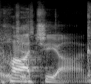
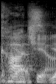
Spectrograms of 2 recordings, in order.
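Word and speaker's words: Khachiyan: I think the emphasis is on the first syllable. – Kachayan. – Kachayan. – Yes, you're right. So it's rape apologist Anna Kachayan. That's the right pronunciation.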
